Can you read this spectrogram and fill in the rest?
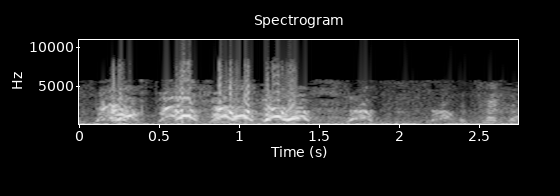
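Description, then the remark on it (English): A dog out with dog walkers barks four times in quick succession, loud, then lets out a few softer, higher yips that fade off. “The dog walkers are out.”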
